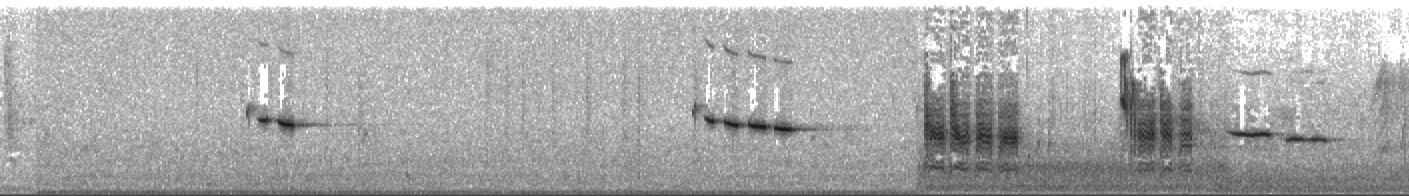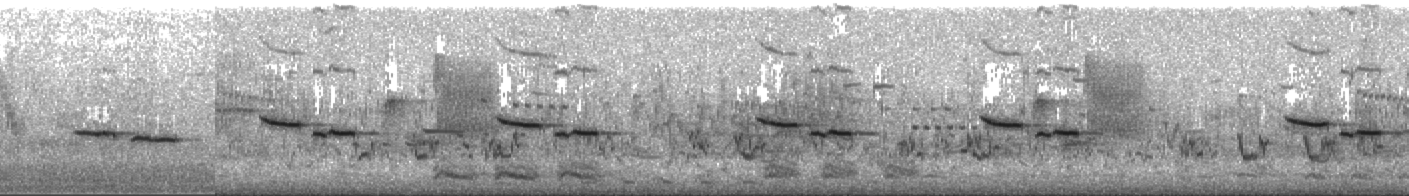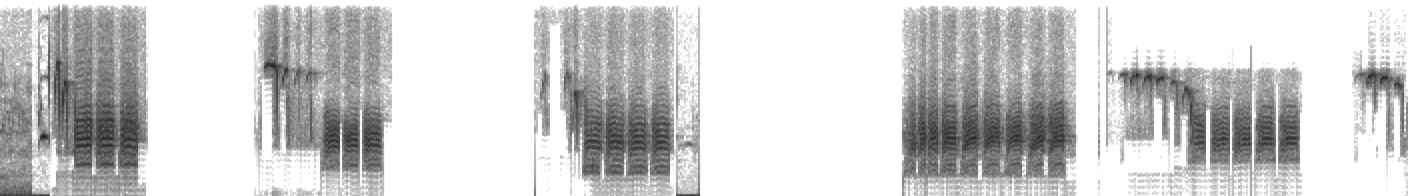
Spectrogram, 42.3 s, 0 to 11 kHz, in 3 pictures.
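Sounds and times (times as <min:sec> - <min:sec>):
chickadee call variation: 0:02.0 - 0:03.8, 0:05.8 - 0:08.4, 0:09.2 - 0:29.6, 0:33.8 - 0:35.0, 0:37.2 - 0:41.2.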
